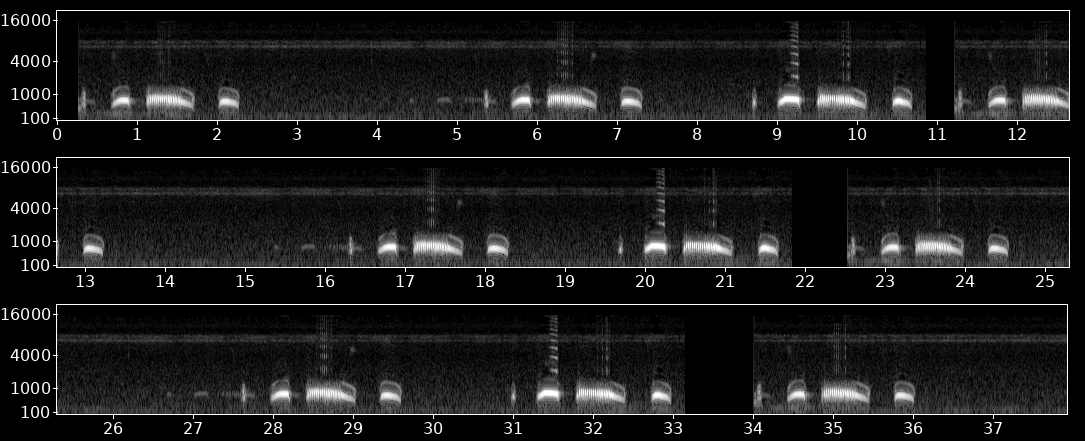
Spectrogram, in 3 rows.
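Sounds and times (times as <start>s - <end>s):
dove cooing: 0.3s - 2.3s, 5.2s - 7.4s, 8.7s - 13.3s, 15.7s - 18.3s, 20.0s - 21.8s, 22.6s - 24.6s, 27.0s - 29.6s, 31.3s - 33.1s, 34.0s - 36.1s.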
